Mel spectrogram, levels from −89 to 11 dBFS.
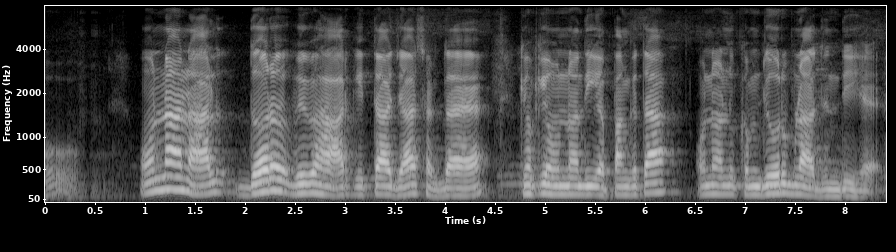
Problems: background conversations at intervals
